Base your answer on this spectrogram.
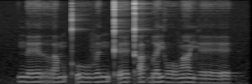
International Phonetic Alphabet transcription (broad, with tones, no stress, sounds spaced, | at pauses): n eː˨ r a˨˦ m kʼ uː˨ β e˦ ŋ kʼ eː˨ kʼ a˦ ɡ͡b ɛ˦ j oː˨ β ã˦ j eː˨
